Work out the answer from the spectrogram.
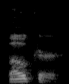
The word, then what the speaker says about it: Bowker: your last name because no one pronounces my last name right they don't mr bowker it's boker long yeah sure rick right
